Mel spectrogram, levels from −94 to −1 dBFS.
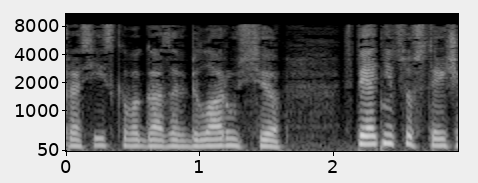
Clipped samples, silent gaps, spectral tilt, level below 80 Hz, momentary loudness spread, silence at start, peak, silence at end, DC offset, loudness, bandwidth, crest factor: under 0.1%; none; -6.5 dB/octave; -54 dBFS; 8 LU; 0 s; -8 dBFS; 0 s; under 0.1%; -27 LUFS; 8.8 kHz; 18 dB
